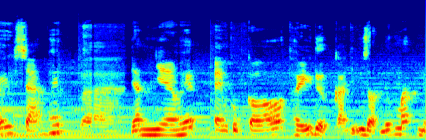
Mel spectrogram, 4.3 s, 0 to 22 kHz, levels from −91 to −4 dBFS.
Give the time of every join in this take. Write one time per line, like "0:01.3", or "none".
0:02.0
